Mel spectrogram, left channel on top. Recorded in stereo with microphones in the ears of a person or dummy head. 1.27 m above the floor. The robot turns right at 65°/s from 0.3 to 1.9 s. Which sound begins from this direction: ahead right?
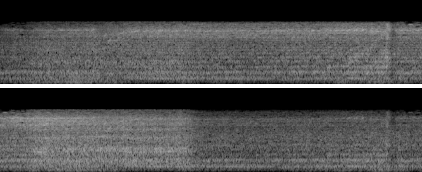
A drone, at 0.0 s.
